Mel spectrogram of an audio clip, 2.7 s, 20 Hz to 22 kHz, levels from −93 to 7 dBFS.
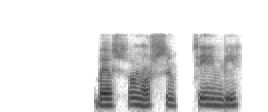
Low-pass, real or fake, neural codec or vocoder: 7.2 kHz; fake; codec, 24 kHz, 1.5 kbps, HILCodec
